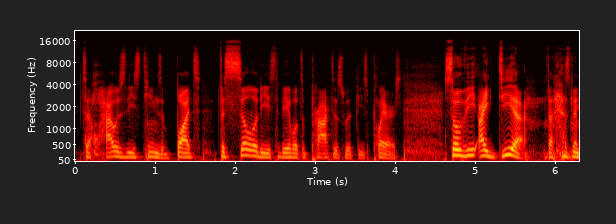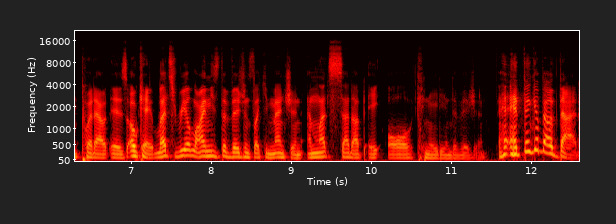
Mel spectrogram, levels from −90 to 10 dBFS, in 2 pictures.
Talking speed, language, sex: 200 wpm, English, male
